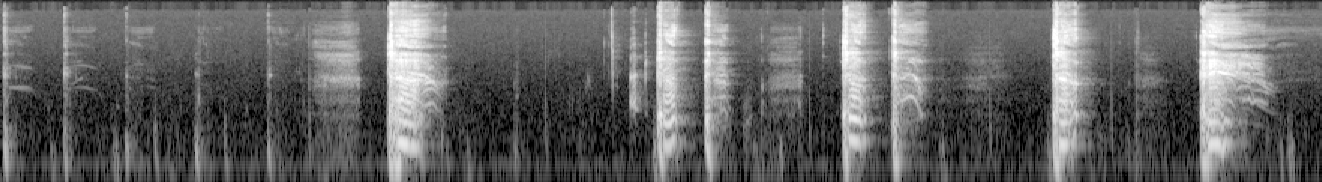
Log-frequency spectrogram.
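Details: About seven loud, harsh coughs with a hoarse, barking edge separated by quiet pauses, recorded as night coughing and barking on a rough morning.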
